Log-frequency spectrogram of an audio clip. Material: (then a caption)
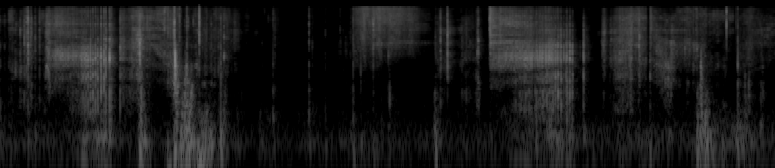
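Glossy paper. A hand with long red nails presses, rubs and squeezes the glossy pages of an open hardcover guitar book flat with the fingertips, then turns a page. The result is soft, bright papery swishes and crinkly rubbing in uneven bursts, separated by brief quiet gaps, with a few sharper ticks from the pages.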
